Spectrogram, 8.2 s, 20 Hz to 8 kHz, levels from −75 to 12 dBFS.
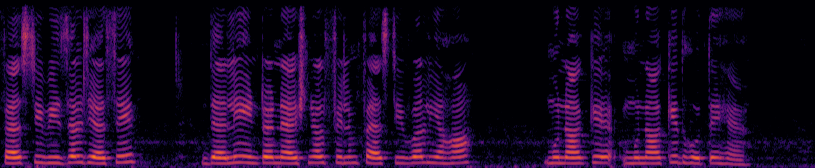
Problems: constant background noise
